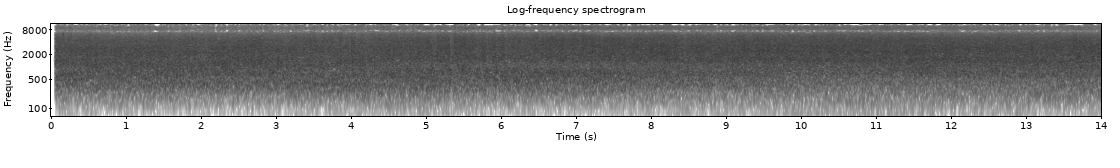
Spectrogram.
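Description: Heavy storm surf breaking against a stone seawall and slipway: a loud, unbroken wash of noise with no separate crashes standing out.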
